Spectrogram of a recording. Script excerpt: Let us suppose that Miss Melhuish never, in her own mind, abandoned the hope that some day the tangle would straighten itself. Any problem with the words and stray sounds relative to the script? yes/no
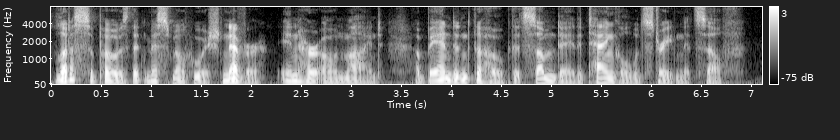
no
